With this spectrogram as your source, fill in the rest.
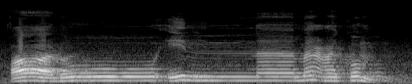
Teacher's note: Nunnya didengungkan karena dia tasydid · Qalu inna ini di sini ada hamzah qata' harus dibaca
